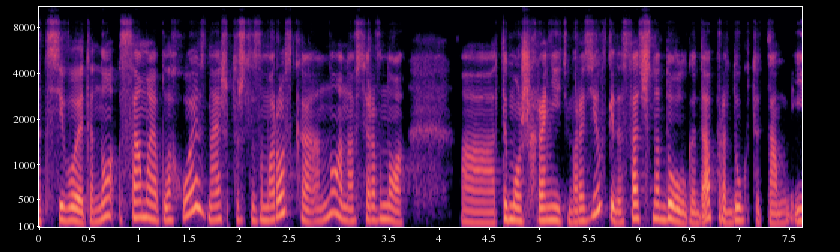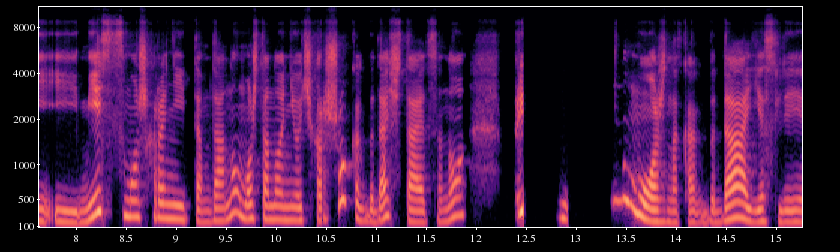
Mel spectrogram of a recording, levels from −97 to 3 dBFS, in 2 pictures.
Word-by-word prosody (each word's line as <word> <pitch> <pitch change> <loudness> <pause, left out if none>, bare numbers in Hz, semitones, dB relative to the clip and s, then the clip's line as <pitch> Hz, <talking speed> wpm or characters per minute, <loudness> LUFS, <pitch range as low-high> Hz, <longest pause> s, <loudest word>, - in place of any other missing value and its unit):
от 175 - -12
всего 190 -2 +1
это. 165 0 0
Но 225 +9 -2
самое 230 -3 0
плохое, 240 - -1
знаешь, 205 - -4
потому 195 - -10
что 190 - -9
заморозка, 190 - -2
ну, 270 +10 -3
она 180 -5 -2
всё 190 +2 -6
равно, 195 -5 -3 0.6
а, 155 -1 -5
ты 210 - +2
можешь 190 -3 +1
хранить 185 0 0
в - - -7
морозилке 185 - -1
достаточно 215 +6 0
долго, 175 -7 +2
да, 225 +10 +2
продукты 185 -5 -4
там 145 0 -6
и, - - -7
и 165 -2 -1
месяц 250 - +3
можешь 240 -1 +1
хранить 210 -3 0
там, 165 -1 -4
да. 180 +1 0
Ну, 295 +8 0
может, 210 -1 0
оно 200 0 +1
не 190 -1 -1
очень 185 0 -2
хорошо, 430 - +2
как 475 - -3
бы, - - -3
да, 235 - +3
считается, 165 -7 -1
в - - -9 1.1
принципе, 215 -2 -6 0.6
ну - - +5
можно, 170 - +5
как 160 -1 -4
бы, 165 - -5
да, 210 +7 +7
если, 170 -2 -2
190 Hz, 195 wpm, -24 LUFS, 170-215 Hz, 1.1 s, да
